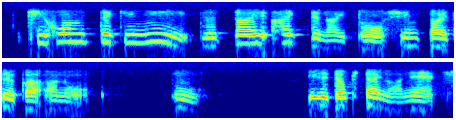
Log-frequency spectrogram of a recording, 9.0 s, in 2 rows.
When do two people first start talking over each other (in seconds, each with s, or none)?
none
